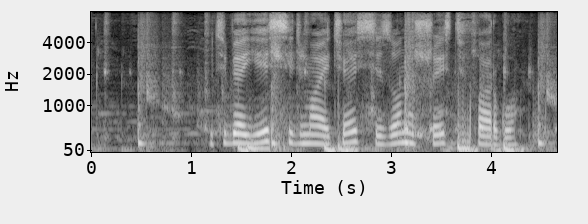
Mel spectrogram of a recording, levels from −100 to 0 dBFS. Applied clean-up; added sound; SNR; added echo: none; Drum kit; 5 dB; none.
